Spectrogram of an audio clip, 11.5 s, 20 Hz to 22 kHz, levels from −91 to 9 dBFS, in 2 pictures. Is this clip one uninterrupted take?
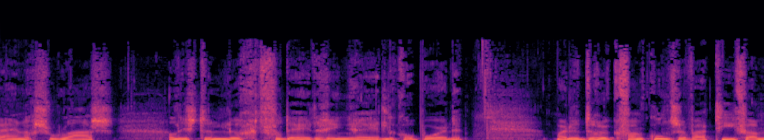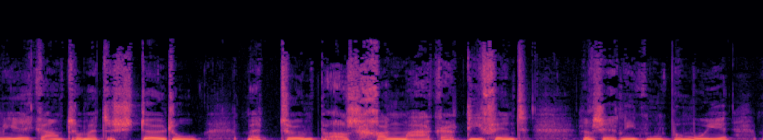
no; 4 cuts; at 1.3 s, 6.3 s, 7.0 s, 10.2 s

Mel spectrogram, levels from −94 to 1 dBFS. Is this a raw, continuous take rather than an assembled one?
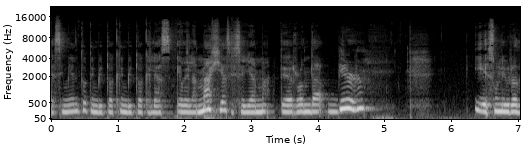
no; 3 cuts; at 1.0 s, 1.9 s, 3.3 s

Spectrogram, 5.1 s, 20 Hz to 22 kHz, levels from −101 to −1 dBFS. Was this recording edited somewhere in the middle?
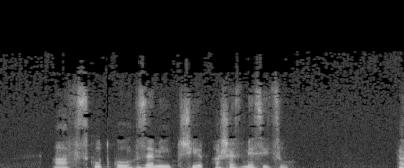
yes; 3 cuts; at 1.7 s, 2.2 s, 2.5 s

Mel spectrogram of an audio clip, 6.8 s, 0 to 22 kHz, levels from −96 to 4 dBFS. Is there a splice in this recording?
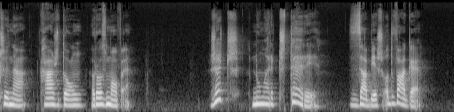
yes; 2 cuts; at 1.3 s, 5.1 s

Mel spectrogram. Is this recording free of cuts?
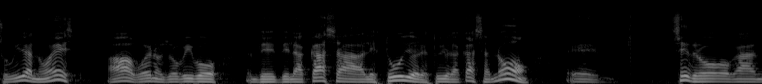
yes; 0 cuts

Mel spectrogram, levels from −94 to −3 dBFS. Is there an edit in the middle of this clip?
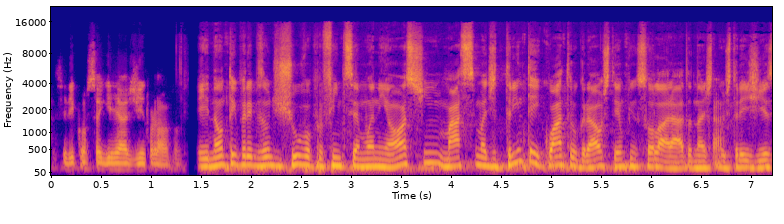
yes; 2 cuts; at 0.9 s, 1.4 s

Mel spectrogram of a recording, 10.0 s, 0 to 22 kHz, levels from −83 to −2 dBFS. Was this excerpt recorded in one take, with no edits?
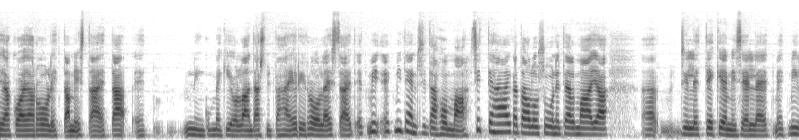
no; 1 cut; at 8.5 s

